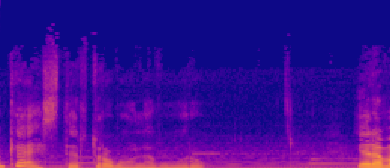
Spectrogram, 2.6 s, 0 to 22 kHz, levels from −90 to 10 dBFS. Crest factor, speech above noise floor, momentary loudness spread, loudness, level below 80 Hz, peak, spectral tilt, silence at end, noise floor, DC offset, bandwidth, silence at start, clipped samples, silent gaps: 22 dB; 18 dB; 24 LU; -26 LUFS; -58 dBFS; -2 dBFS; -6 dB/octave; 0 s; -45 dBFS; under 0.1%; 15.5 kHz; 0 s; under 0.1%; none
